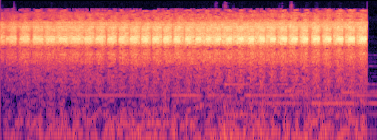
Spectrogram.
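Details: Cicada calling: a loud, harsh, high-pitched buzz made of rapid even pulses that runs steadily for about five and a half seconds, then cuts off abruptly.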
